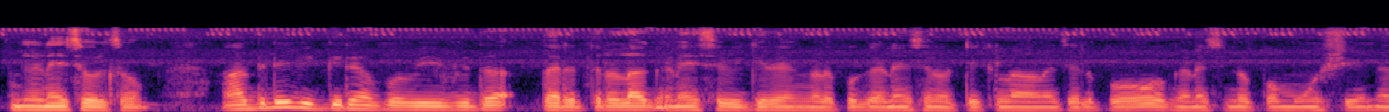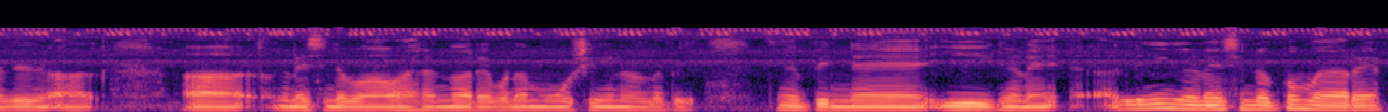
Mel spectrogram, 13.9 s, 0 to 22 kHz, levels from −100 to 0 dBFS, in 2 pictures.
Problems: background sounds at intervals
